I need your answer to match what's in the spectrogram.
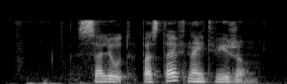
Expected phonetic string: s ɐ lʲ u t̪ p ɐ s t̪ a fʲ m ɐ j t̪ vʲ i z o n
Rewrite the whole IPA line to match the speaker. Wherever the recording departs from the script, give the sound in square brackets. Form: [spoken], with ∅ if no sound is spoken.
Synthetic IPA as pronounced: s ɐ lʲ u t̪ p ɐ s t̪ a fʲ [n] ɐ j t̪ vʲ i [ʐ] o n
